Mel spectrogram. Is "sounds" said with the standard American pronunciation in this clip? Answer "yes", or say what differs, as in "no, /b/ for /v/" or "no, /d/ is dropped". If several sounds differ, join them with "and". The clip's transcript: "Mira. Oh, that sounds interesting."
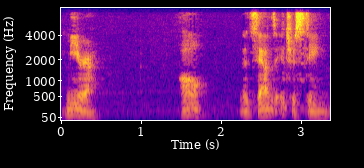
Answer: yes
